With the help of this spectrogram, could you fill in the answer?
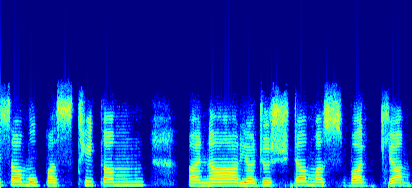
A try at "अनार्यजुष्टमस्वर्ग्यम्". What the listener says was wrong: Not jush. Jush. Jush. So that tongue should touch top roof of the mouth. Anarya jush.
